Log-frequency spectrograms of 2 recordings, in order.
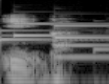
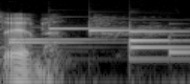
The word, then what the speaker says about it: Ib: thinking risk that says ib but no actually i went and checked it out and it's actually supposed to be pronounced eve as you would say eve i guess it's because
